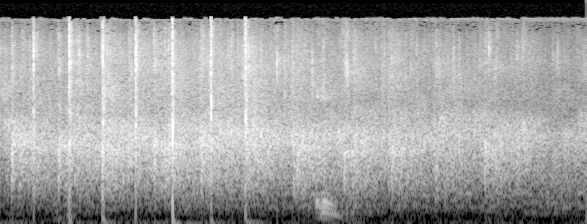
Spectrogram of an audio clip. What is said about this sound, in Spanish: Entonces, havent llegit aquest currículum, podem entendre doncs, quin és el seu background i abans que comenci la conferència crec que es mereix un aplaudiment.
